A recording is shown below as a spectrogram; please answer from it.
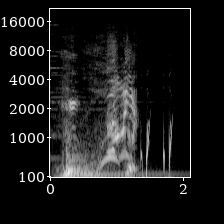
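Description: Cartoon characters' wordless voices, sliding up and down in pitch, followed by quick cartoon plop sound effects in the second half, over a low steady hum.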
